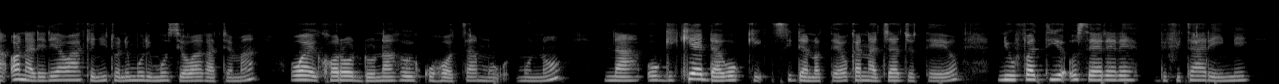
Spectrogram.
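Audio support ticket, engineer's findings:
Likely Dolby Digital compression at a very low bitrate, which fits roughly 48 kbps: encoder narrowed the band and dropped mantissa bits on many frequency lines. Speech dull, heavy codec damage, nothing above 6.9 kHz, rough, fluttering dither noise around tones, throughout.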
